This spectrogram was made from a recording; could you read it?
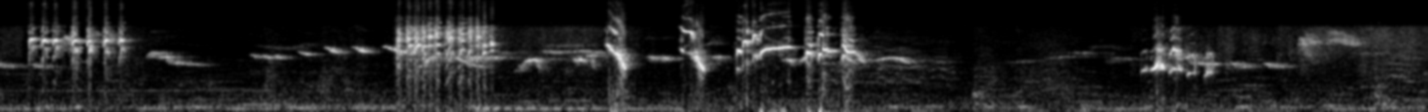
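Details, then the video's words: Oriental magpie-robin singing, used to train a kept bird that stutters: quick buzzy trills open, then varied whistled slurs and harsh bursts follow in an uneven stream. "MANTAB BUAT TERAPI KACER ANDA YANG GAGAP BUNYI JADI JOSS KICAUANNYA"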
